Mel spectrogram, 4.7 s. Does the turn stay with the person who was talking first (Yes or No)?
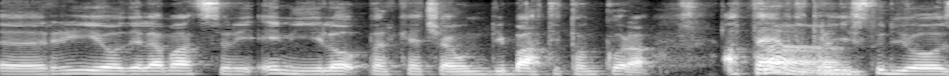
Yes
